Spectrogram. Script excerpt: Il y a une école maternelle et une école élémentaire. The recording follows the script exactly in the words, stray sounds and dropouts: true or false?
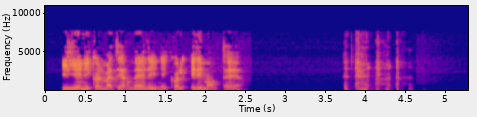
false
